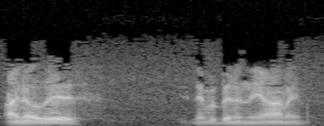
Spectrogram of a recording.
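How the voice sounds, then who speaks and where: An actor playing a plain-spoken, steady cavalry captain in a 1950s radio western, terse and dryly understated. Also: male voice, fairly low pitch, fast talker, lightly acted. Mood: dry, measured. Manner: terse, folksy, dry understatement. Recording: tinny 1950s radio broadcast recording.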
